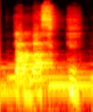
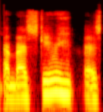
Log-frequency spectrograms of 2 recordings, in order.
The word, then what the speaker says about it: Tabaski: Alors chers frères la deuxème remarque qu'on fait c'est que Alassan Watra n'arrive pas à prononcer Tabaski Tabaski Tabaski non il ditaskini Tabaskini Alass dit Tabaskini comme si c'était I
